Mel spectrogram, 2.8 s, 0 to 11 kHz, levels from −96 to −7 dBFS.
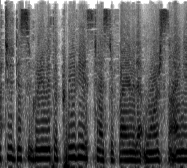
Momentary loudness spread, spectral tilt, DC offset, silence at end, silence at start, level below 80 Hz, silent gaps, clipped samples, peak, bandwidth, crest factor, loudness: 2 LU; -4.5 dB/octave; under 0.1%; 0 s; 0 s; -20 dBFS; none; 2%; 0 dBFS; 11 kHz; 6 dB; -5 LUFS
